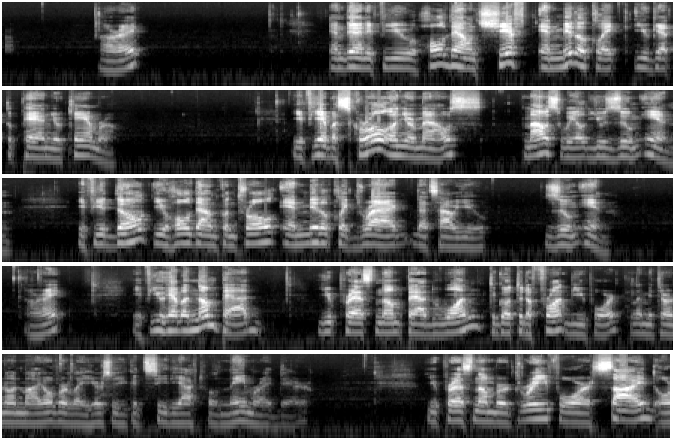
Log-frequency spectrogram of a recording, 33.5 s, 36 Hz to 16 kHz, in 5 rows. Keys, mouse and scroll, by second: 4.5-9.5 shift+middle drag, 15.8-26.3 ctrl+middle drag, 24.9 KP_1, 27.4 click, 32.0 KP_3.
